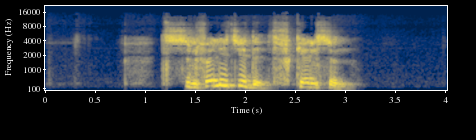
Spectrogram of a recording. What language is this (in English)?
Kabyle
